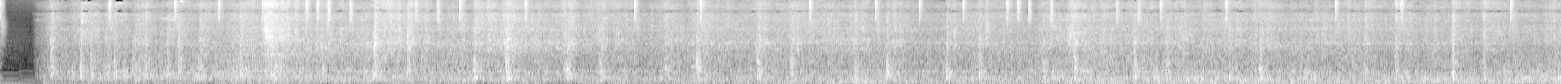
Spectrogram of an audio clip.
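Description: A passenger train running on rails between Sylhet and Comilla, heard from inside the carriage as a loud continuous rumble with rhythmic clickety-clack of wheels over rail joints, no voices.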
